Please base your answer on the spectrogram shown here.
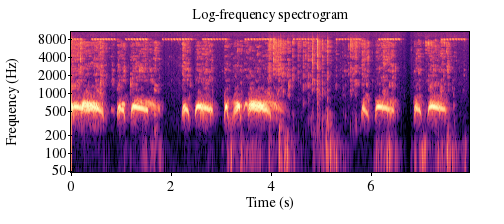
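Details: Low throaty cooing from a male spotted dove, or tekukur, caught in Indonesia one afternoon, in uneven phrases with tapping and knocking noises in the middle.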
